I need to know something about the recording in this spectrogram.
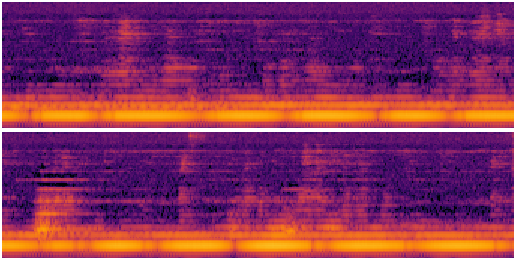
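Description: Singing bowl sounding a sustained, steady low tone with overtones, its level swelling and fading about one and a half times a second. A short light tap sounds about halfway through.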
